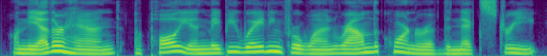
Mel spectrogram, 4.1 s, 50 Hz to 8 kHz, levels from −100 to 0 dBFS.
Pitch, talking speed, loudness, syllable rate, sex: 175 Hz, 250 wpm, -17 LUFS, 5.9 syllables/s, female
